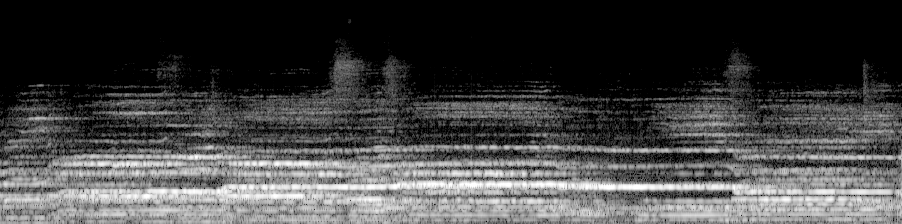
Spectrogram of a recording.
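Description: Small mixed choir of men's and women's voices singing long held chords that move from note to note, swelling in loudness over the first couple of seconds, with a few sung 's' sounds standing out.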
